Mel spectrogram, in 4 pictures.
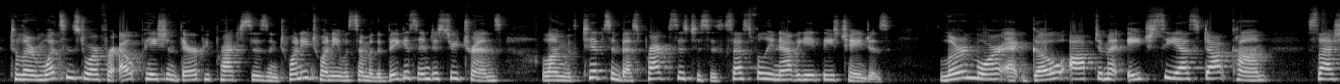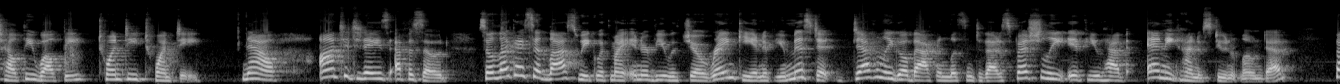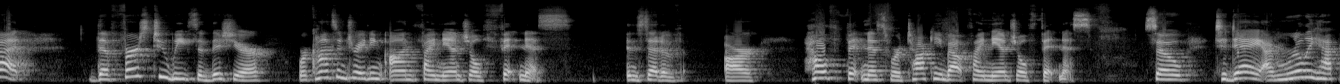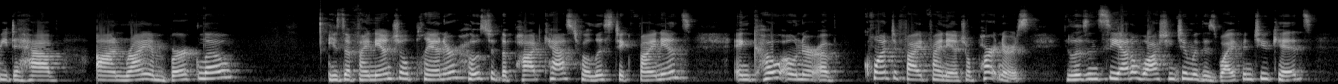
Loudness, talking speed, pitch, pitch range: -18 LUFS, 150 wpm, 220 Hz, 200-260 Hz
